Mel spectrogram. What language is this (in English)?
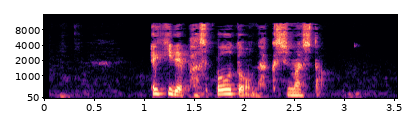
Japanese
